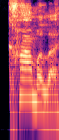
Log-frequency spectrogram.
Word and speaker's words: Kamala: shook his hand and and said hi I'm kamla Harris and this is who you're going to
